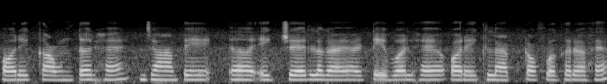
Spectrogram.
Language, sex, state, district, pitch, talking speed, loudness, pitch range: Hindi, female, Gujarat, Valsad, 215 Hz, 175 wpm, -15 LUFS, 210-220 Hz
